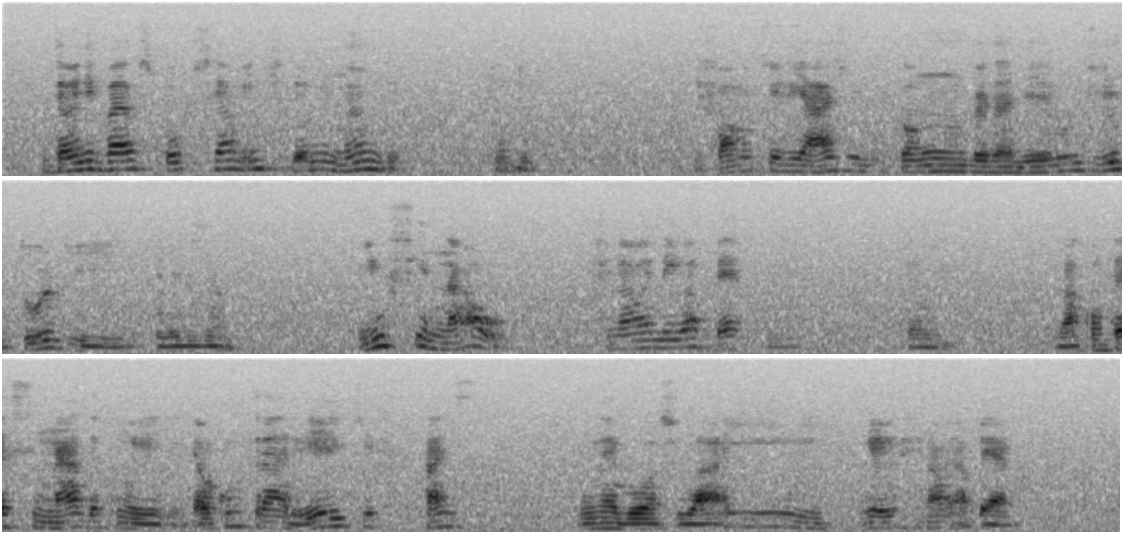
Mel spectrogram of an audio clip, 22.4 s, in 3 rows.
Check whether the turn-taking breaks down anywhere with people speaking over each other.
No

